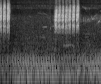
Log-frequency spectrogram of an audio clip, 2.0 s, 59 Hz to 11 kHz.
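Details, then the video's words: Cinereous tit (gelatik wingko) training recording: a brief rasp followed by a longer rattling buzz of about eight quick harsh pulses, over a constant low noise floor. "Suara Masteran Burung Gelatik Batu Atau Gelatik Wingko 9 Variasi"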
